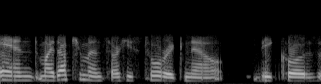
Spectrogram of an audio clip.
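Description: An ordinary speaking voice proceeds at a moderate pace. The intonation remains fairly even. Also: woman. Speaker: UN event producer. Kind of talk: interview.

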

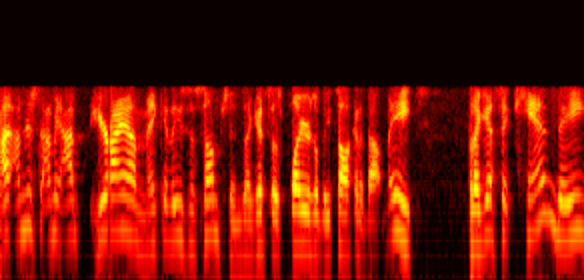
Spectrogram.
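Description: This man speaks at a very fast pace in an Alabama accent. His pitch is high and his intonation lively. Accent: Alabama Southern US. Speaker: sports radio contributor. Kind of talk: casual chat.

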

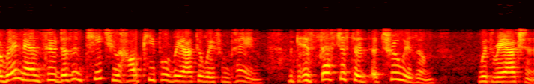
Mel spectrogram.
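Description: A woman's plain, everyday voice, fairly high in pitch, with lively intonation at a fairly slow pace. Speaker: martial arts instructor and massage therapist. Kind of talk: casual chat. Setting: phone call.

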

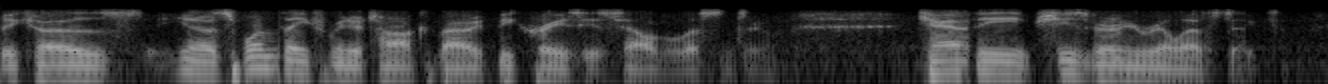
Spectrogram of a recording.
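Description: Very deep, low-pitched man with an American accent, very wide pitch swings and a fairly quick pace, over noticeable background noise. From US South. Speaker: energy healer. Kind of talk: interview. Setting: phone call.

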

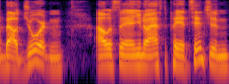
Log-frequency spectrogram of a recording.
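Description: A man's voice sits at medium pitch. He talks at a very fast pace. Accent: American. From US Midwest (Dayton, Ohio). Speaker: basketball analytics writer. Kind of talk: casual chat. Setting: podcast recording.

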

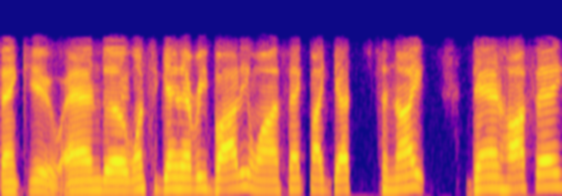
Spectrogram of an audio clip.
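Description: The speaker is a man with an American accent and a fairly high pitch. He keeps a moderate pace. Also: very even loudness. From New York City, the Bronx. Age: 40s. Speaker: soccer podcast host. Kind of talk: casual interview. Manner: animated.

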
